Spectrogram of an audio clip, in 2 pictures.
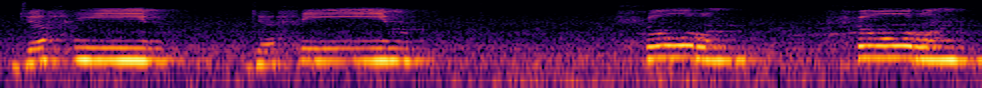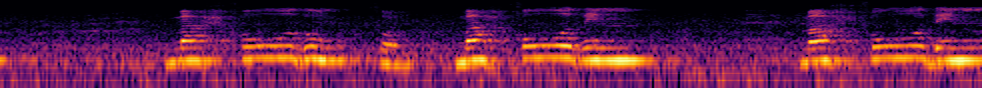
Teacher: الحمد یہ ہا ہے، حلق کے درمیانی حصے سے ادا ہوگی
